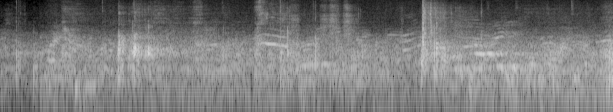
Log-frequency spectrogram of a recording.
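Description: Low, indistinct voices and rink chatter at an outdoor dek hockey game, with a few sharp clicks and one loud sharp knock about four seconds in.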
